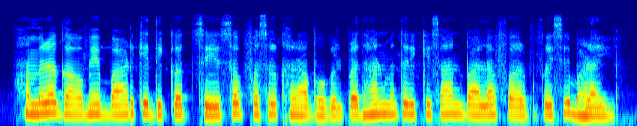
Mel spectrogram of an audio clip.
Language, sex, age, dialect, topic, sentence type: Bhojpuri, female, 18-24, Northern, banking, question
